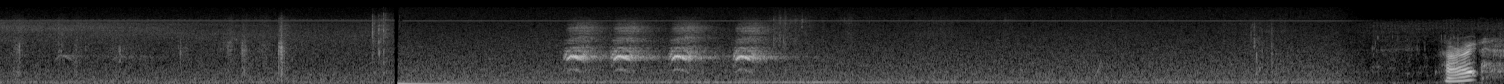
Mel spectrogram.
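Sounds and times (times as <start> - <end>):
microphone hiss: 0.0 - 14.8
bird calls: 0.6 - 1.6, 5.6 - 8.2.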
